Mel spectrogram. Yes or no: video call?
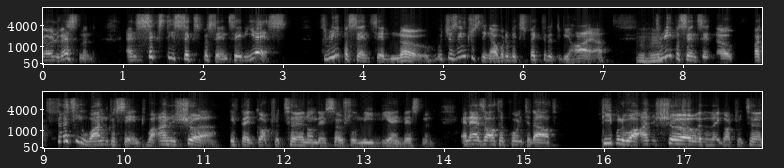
yes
